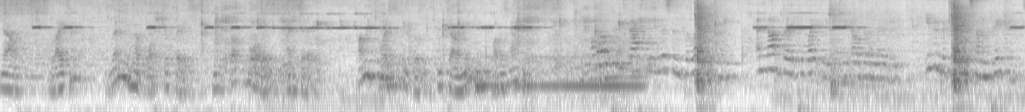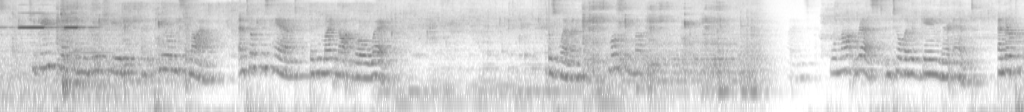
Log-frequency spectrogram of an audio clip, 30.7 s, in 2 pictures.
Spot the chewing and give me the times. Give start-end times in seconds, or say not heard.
3.2-4.9, 7.8-9.9, 16.2-18.2, 24.1-26.9.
